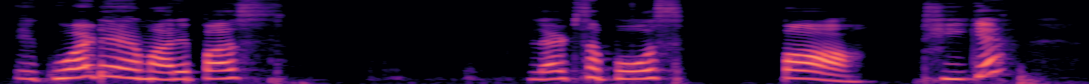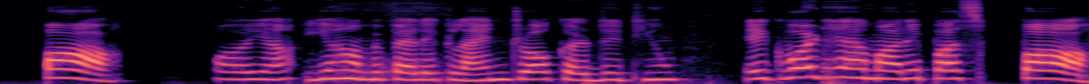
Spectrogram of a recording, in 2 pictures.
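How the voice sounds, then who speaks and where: A woman teaching a shorthand class, patiently explaining, drawing out sounds and often checking if students follow. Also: sits high. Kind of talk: classroom lesson.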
